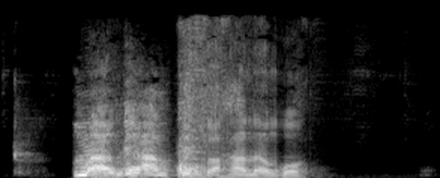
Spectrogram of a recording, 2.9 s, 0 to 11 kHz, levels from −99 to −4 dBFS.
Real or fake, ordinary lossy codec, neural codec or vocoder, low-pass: fake; MP3, 64 kbps; codec, 44.1 kHz, 1.7 kbps, Pupu-Codec; 9.9 kHz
